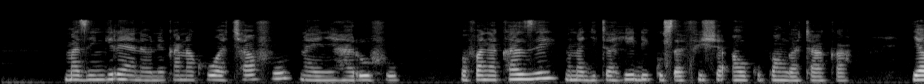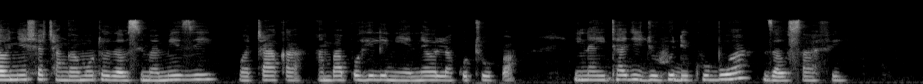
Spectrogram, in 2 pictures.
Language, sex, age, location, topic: Swahili, female, 18-24, Nairobi, government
